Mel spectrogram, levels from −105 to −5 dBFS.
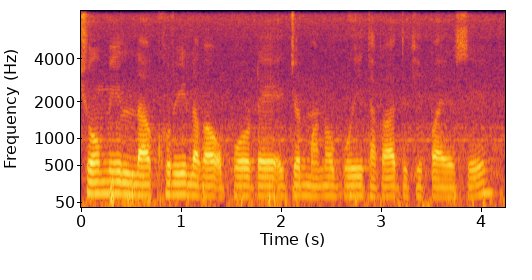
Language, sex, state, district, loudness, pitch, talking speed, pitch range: Nagamese, male, Nagaland, Dimapur, -17 LUFS, 115 Hz, 170 wpm, 110-125 Hz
